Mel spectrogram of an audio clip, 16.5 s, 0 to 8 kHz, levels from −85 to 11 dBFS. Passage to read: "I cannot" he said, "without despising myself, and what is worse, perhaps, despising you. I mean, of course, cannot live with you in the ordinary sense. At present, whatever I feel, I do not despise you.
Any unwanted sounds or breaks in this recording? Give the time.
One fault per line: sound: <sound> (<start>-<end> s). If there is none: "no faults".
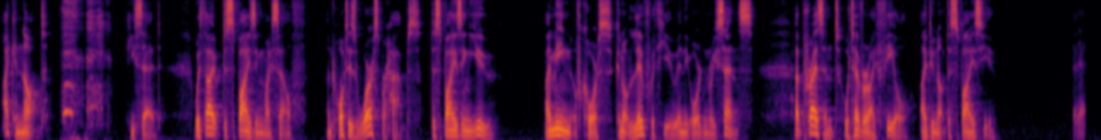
sound: breath (0.9-1.7 s)
sound: laugh (16.1-16.3 s)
